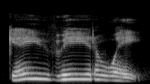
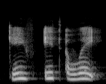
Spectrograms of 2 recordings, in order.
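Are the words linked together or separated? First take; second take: linked; separated. First: The words run together into one linked phrase. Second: Each word is said separately with breaks. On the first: The speaker calls it right. "切るのではなくて" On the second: The speaker calls it wrong. "gave it away と切る"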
